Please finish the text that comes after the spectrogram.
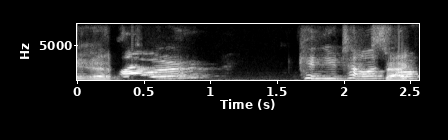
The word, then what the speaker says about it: Pauer: So phonetically, it's an interpretation how the word power, Power, will be written in Spanish.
